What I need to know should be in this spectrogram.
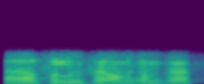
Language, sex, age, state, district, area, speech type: Tamil, male, 30-45, Tamil Nadu, Madurai, urban, conversation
